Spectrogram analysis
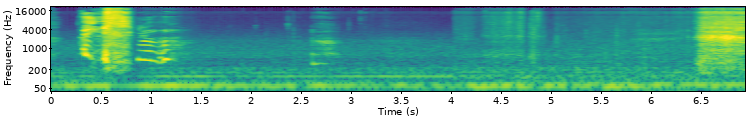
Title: Sneezing fit in a Corridor (F)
